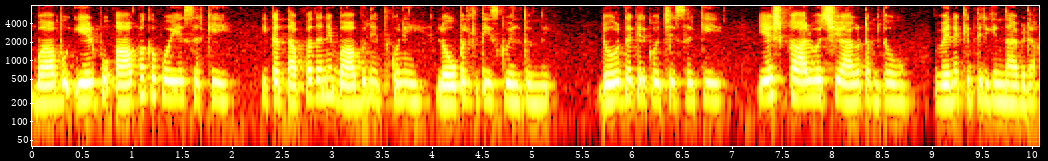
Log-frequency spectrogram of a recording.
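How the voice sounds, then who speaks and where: A woman telling a scripted story with steady, expressive narration. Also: mid-range voice, normal speed, husky, lo-fi sound.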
